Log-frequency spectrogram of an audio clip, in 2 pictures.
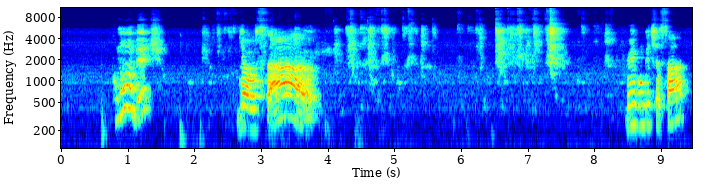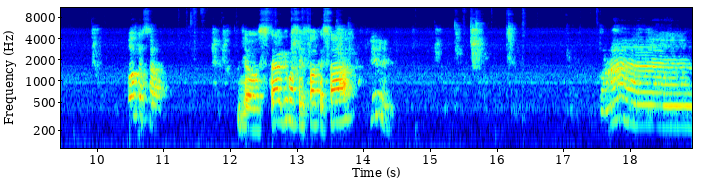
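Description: A woman talks loudly and with animation close by.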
